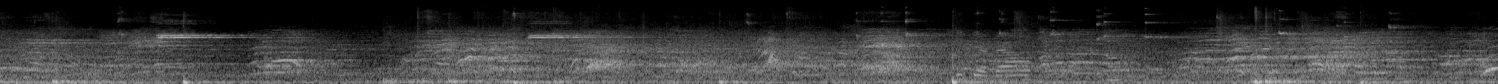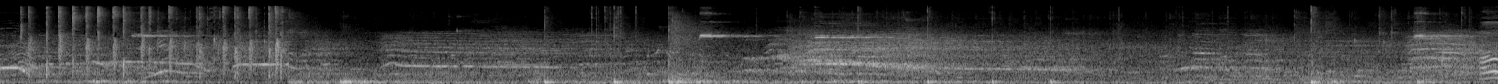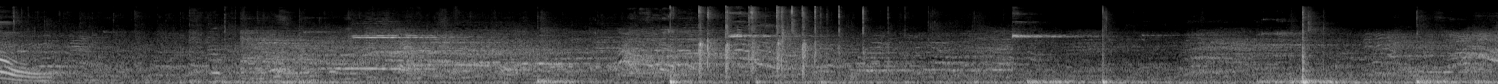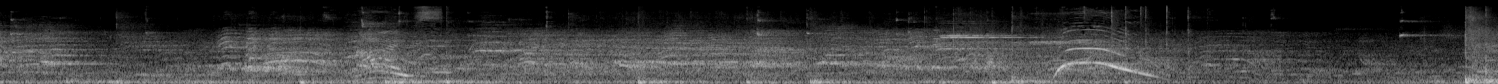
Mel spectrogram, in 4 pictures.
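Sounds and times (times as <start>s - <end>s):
voices of players and spectators: 0.0s - 59.9s
volleyball smacks echoing in gym: 20.3s - 22.2s, 42.8s - 43.4s, 59.5s - 59.9s.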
